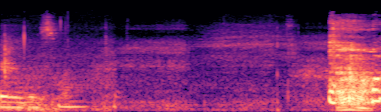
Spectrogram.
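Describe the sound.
A brief murmur of a voice opens, followed by a quiet pause, then a single loud, harsh cough bursts out at the very end.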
